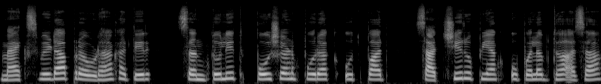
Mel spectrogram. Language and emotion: Goan Konkani, neutral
